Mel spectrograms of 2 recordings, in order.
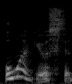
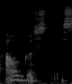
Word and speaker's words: August: Men August kommer från Augustus. och ska uttalas som Augustus.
